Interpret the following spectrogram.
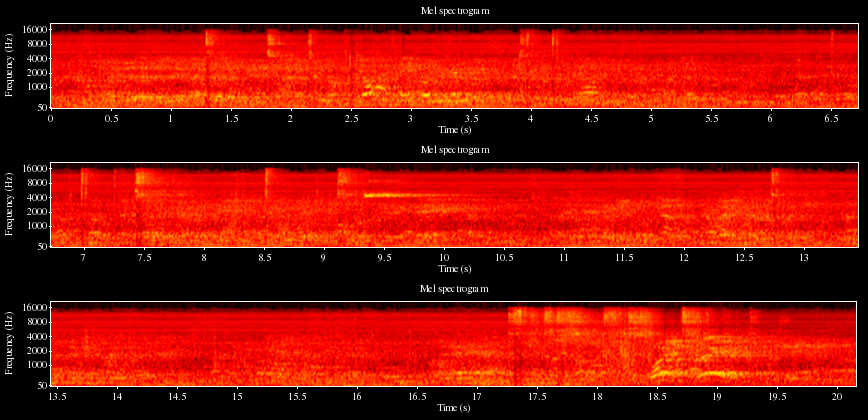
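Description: Longsword blades clashing and clicking in short sharp contacts during a fencing bout, one ringing ping about nine and a half seconds in and a quick cluster of clashes near the end, over the steady murmur of voices echoing in a large gym hall.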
